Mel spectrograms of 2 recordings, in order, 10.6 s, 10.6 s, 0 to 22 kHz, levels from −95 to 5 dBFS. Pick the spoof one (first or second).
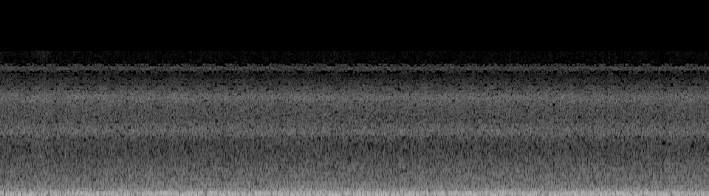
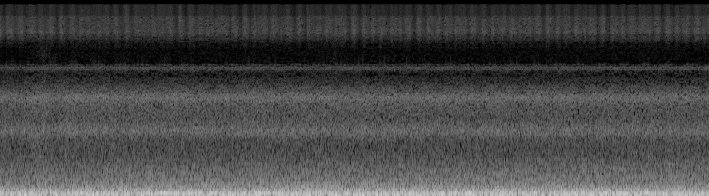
first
